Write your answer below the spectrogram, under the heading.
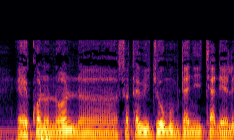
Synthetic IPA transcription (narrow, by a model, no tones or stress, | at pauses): ʔɛkɔnɔnɔn | sɔtawid͡ʒomumdaɲit͡ʃaɗɛlɛ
